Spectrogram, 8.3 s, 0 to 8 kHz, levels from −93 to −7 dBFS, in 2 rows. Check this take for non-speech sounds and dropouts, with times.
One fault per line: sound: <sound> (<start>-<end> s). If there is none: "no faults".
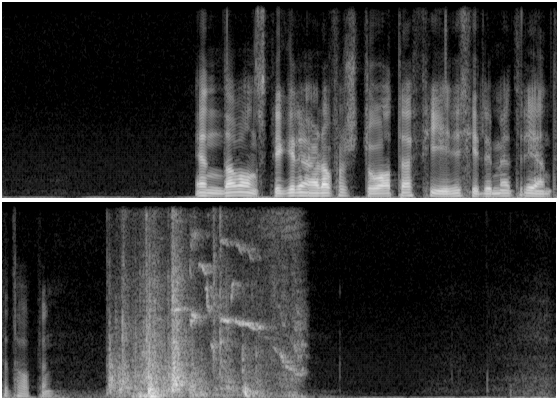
sound: squeak (4.9-6.5 s)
